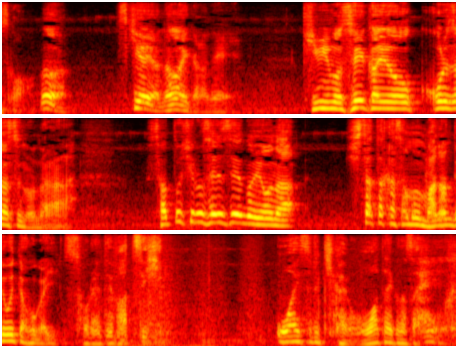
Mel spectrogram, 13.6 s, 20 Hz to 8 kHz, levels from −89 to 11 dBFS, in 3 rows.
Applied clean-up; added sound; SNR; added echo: none; none; none; none.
